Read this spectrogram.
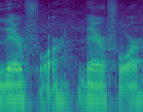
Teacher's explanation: it has first syllable stress so it has that there has the air diphthong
